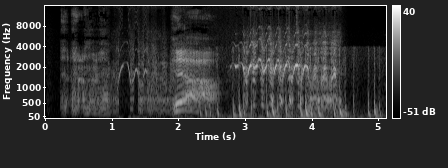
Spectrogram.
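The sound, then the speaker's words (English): Bandits' horses whinny loudly, then a rapid run of galloping hoofbeats drums off as the bandits ride away, mixed with rowdy shouts from several voices, the whole commotion energetic before ending abruptly. “And all the bandits, just as furiously as they came, thundered off on their horses.”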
